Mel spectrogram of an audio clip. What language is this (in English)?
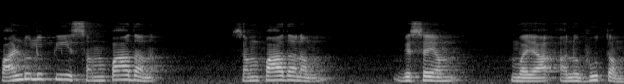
Sanskrit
